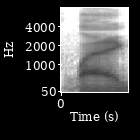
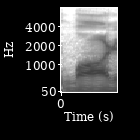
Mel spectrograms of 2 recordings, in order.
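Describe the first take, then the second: First: The vowel sounds like the 'a' in 'lag'. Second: The vowel sounds like the 'o' in 'log'. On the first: The speaker calls it right. "it's lag" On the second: The speaker calls it wrong. "It's not log"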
